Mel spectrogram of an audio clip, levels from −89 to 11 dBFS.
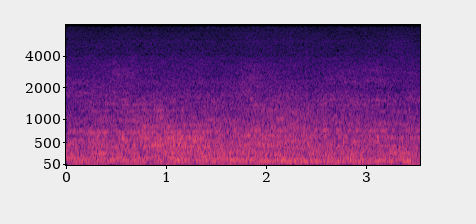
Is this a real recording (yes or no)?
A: no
